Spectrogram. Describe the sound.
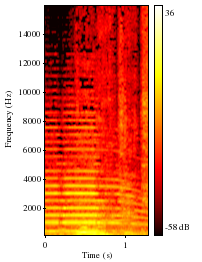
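A car horn blares in one loud, continuous tone, steady for over a second, from a car approaching rapidly from behind, while a brief voice-like sliding sound rises and falls over it.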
